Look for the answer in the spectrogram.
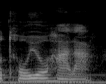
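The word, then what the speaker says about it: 豊原: 日本的东日本的东北本线那边也有一个站叫做丰原，丰原就念作头优哈拉，头优哈拉，这这都是很有名的站。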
